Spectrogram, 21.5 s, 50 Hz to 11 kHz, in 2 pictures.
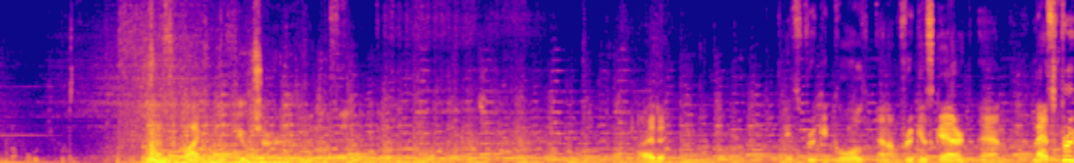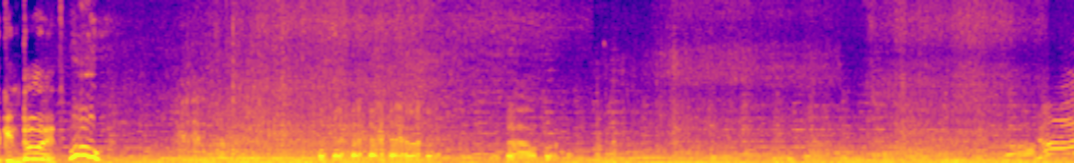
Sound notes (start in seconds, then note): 6.3 in Slovenian; 12.2 jet ski engine revving; 13.8 laughter; 16.4 jet ski engine revving; 20.8 laughter and cheering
